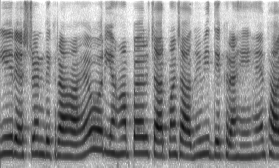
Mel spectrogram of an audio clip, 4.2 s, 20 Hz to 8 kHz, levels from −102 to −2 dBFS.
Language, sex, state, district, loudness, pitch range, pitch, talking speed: Hindi, female, Madhya Pradesh, Dhar, -15 LUFS, 235-280 Hz, 255 Hz, 215 wpm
